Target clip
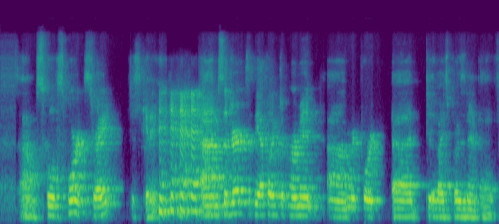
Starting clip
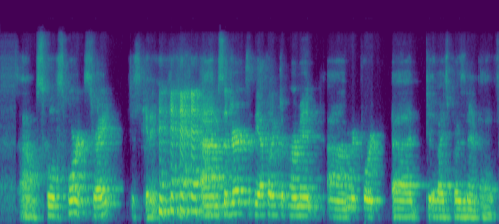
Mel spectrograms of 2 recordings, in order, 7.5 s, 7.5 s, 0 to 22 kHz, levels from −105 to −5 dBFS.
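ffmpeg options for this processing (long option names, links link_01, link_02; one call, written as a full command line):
ffmpeg -i in.wav -filter_complex "[0:a]asettb=1/sr,asplit=3[link_01][link_02][link_03];[link_01]atrim=end=2.494[link_04];[link_02]atrim=start=2.49:end=2.97,asetpts=PTS-STARTPTS,afade=type=in:duration=0.004:curve=qsin,afade=type=out:start_time=0.476:duration=0.004:curve=qsin,lowpass=3200[link_05];[link_03]atrim=start=2.966[link_06];[link_04][link_05]acrossfade=duration=0.004:curve1=hsin:curve2=qsin[link_07];[link_07][link_06]acrossfade=duration=0.004:curve1=qsin:curve2=hsin" out.wav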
